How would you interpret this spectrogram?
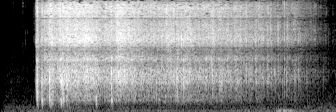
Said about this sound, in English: The giant was bellowing and banging, yelling and thumping. He made so much noise, the rocks on the mountain began to tumble.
